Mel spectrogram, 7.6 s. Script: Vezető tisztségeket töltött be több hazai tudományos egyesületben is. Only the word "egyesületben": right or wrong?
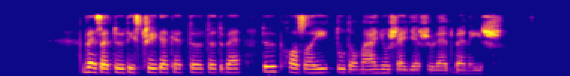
right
